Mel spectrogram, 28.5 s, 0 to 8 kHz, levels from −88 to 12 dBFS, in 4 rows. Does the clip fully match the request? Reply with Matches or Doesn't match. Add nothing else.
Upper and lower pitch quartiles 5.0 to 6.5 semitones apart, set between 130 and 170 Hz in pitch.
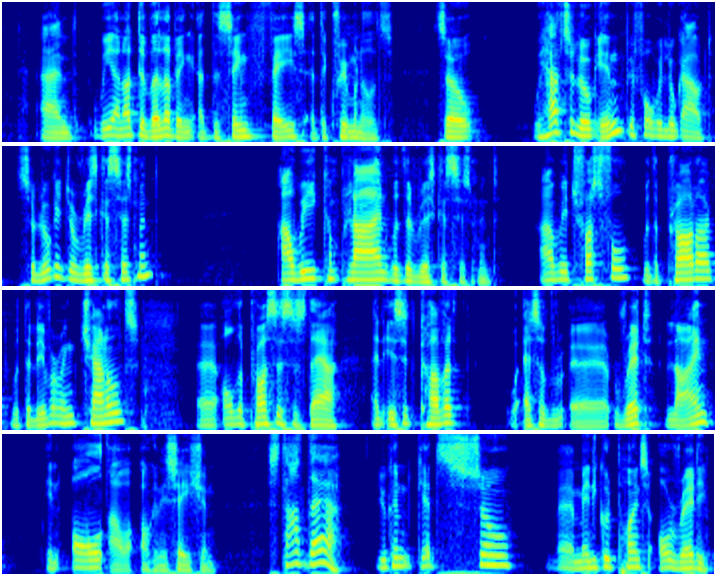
Matches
